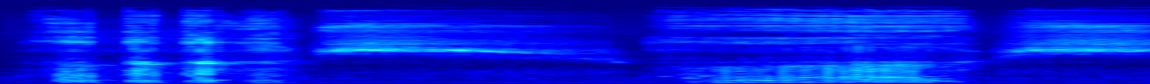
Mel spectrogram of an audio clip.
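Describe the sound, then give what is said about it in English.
A voice imitates Santa snoring loudly as he sleeps in his armchair: a few quick snorting bursts, then a long rumbling inhale and a drawn-out rasping snore, clear with no other sounds. “Snored Santa.”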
